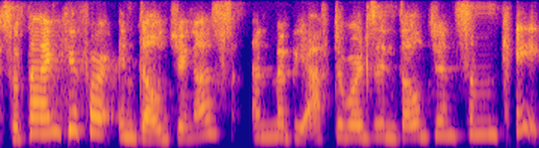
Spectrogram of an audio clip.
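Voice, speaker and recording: A woman with a Scottish accent speaks at a fairly quick pace in a fairly high voice. Her intonation is lively, and the sound is dry and close with no echo. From Scotland, Glasgow. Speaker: professional development trainer. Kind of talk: online training webinar. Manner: chatty.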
